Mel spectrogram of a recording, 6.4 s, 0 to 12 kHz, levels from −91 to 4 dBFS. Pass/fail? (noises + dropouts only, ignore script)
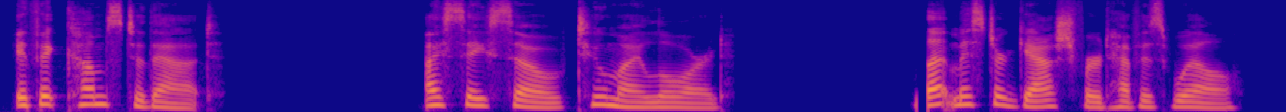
fail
